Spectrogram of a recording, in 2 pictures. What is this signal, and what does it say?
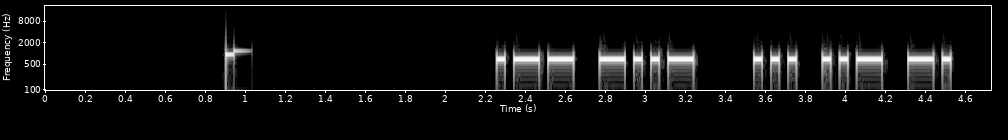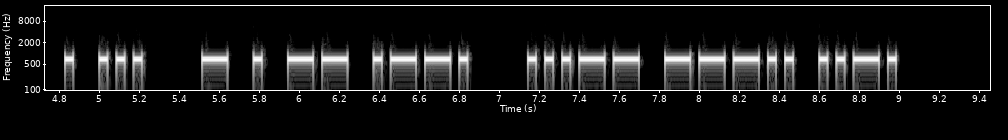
Morse code, heard as a keyed tone, about 28 wpm, 700 Hz. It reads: WX SUN ES TEMP 38F
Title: Practice QSO - Exchange 2 - Info - 28wpm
